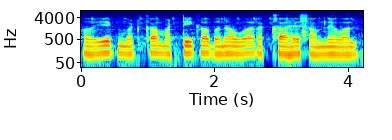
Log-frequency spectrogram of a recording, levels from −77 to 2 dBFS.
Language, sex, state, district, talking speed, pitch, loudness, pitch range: Hindi, male, Uttar Pradesh, Lucknow, 155 wpm, 125 Hz, -18 LUFS, 120-130 Hz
